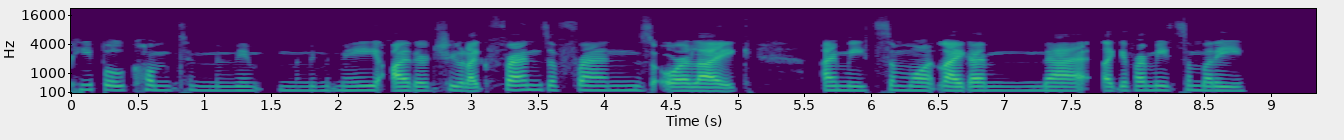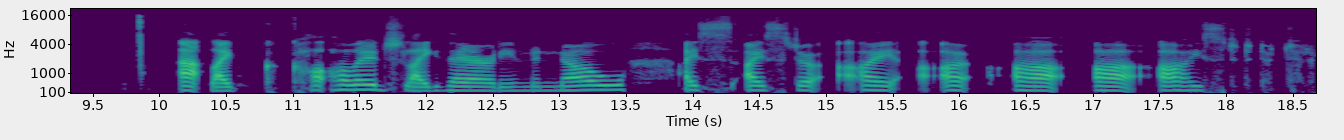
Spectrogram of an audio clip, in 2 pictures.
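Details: 23-year-old who has stuttered since age five; stuttering.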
